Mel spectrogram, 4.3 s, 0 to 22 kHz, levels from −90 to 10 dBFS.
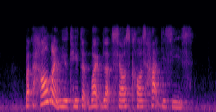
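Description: Nothing goes wrong anywhere in this speech recording, which comes through the Opus voice compression in the usual way.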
